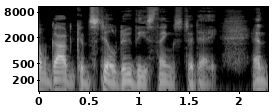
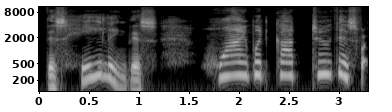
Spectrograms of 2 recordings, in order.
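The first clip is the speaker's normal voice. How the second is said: imitating sobbing girl; 14 semitones higher, 3 dB quieter than usual. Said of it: "and she's sobbing".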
